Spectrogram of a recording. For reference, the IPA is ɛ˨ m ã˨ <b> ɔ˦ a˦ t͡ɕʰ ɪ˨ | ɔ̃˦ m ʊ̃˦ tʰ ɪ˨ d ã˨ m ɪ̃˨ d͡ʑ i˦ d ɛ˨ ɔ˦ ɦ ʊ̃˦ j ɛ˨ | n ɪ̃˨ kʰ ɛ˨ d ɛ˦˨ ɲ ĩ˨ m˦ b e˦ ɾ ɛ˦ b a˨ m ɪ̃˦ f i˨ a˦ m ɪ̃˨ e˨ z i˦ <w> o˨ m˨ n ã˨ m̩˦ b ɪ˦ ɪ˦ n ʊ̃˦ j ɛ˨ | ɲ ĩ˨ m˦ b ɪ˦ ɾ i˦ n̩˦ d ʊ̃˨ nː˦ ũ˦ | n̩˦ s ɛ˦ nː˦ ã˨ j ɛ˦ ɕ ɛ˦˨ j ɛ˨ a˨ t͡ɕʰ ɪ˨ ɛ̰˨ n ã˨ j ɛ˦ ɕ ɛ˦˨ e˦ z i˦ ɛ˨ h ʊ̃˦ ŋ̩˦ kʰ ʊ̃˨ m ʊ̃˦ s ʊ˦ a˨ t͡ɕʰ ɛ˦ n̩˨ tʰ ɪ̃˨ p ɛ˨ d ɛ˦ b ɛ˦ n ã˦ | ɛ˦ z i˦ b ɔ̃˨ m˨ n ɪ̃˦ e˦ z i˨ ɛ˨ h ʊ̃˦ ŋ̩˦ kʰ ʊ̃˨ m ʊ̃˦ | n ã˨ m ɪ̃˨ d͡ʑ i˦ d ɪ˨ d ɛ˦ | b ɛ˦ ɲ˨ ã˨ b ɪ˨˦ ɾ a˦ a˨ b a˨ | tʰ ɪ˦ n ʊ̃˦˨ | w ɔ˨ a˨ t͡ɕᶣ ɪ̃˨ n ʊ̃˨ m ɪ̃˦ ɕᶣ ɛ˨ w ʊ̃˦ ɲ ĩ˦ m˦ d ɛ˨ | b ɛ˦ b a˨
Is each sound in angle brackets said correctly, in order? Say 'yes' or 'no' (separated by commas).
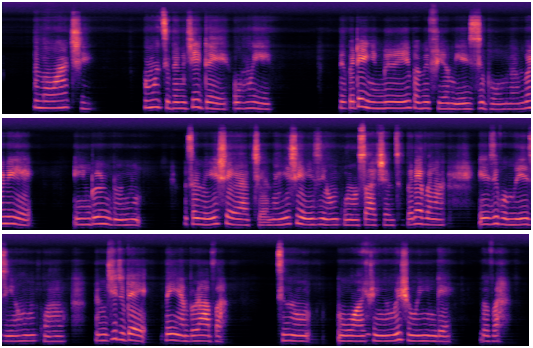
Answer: no, no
